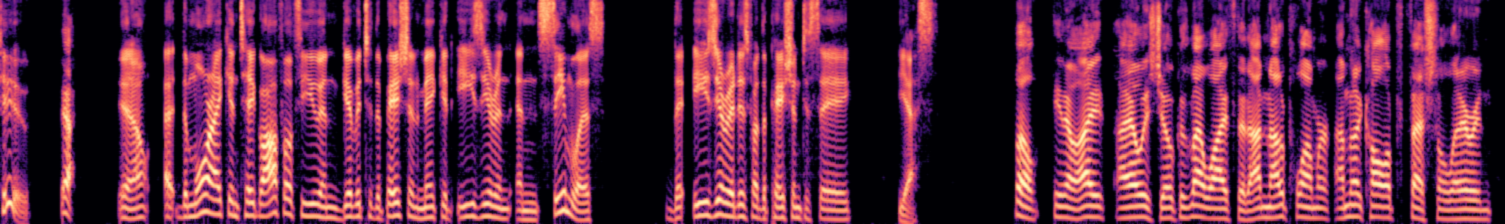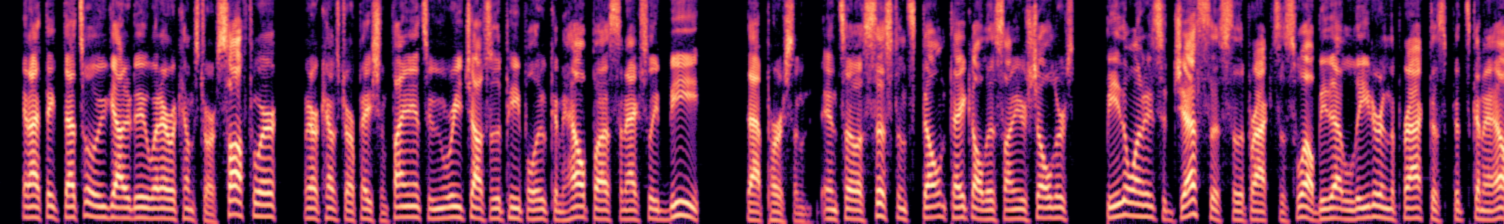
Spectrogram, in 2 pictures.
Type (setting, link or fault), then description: setting, busy venue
